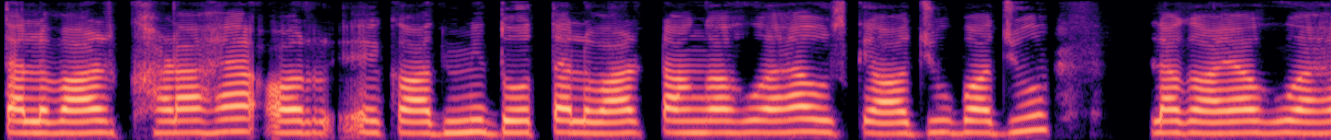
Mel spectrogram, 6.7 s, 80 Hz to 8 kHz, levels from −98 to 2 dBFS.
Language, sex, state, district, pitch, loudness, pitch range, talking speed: Magahi, female, Bihar, Gaya, 245 Hz, -16 LUFS, 235-245 Hz, 155 wpm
